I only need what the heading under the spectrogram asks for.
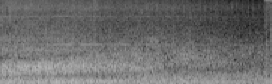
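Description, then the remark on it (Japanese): A helicopter's engine and rotor wash roar steadily and loudly, a dense, rushing drone with low rumble that eases off slightly as it takes off from a field, whipping up a fierce wind. No voices are heard. “ヘリコプターはまた恐ろしい風を起こして飛び上がっていきます。”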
